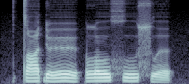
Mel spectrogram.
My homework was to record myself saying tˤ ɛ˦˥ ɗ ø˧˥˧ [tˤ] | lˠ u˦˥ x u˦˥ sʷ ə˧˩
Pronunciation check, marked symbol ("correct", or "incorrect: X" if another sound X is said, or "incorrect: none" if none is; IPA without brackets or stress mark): incorrect: none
